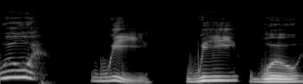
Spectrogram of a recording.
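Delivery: put-on very slow, sing-song babbling like a toddler. Signing off the episode playfully: sounding like a toddler. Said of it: "I know I'm sounding like a toddler".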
